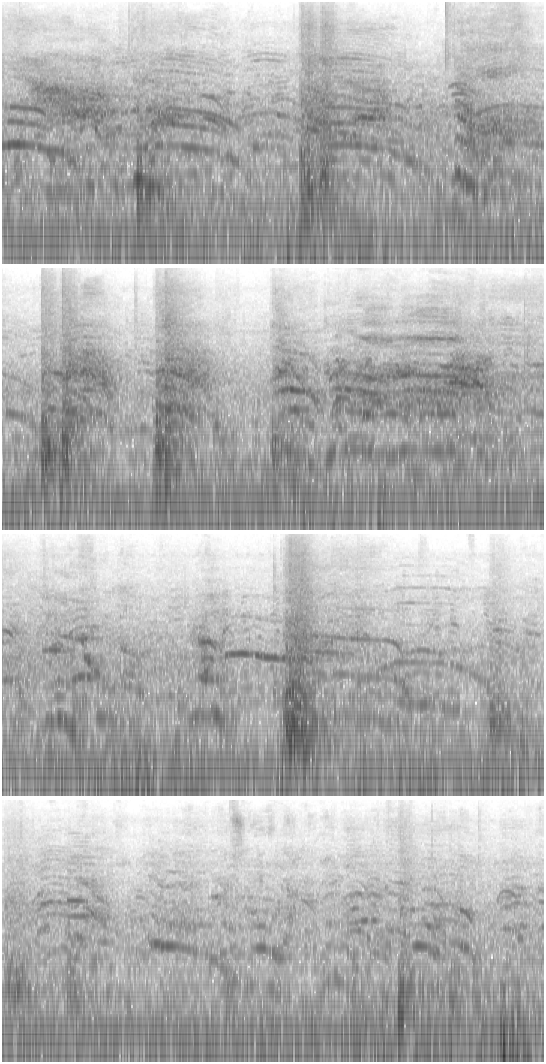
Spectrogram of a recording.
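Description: A crowd shouts and cheers loudly nearby.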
